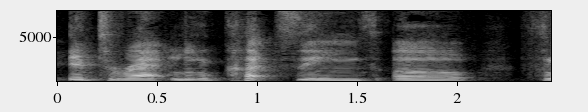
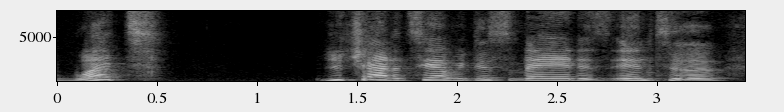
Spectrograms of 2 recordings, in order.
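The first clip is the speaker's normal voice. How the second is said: higher, incredulous questioning; acted disbelief; 5 semitones higher, 4 dB quieter than usual. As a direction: replay your stunned reaction to the scene. Own reaction to the odd scene.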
